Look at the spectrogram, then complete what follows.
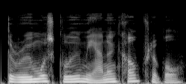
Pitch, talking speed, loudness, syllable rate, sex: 115 Hz, 195 wpm, -14 LUFS, 6.5 syllables/s, male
